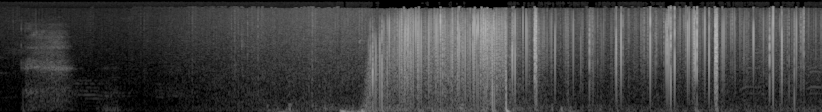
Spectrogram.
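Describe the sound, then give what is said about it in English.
Dense vinyl record surface crackle, with irregular pops and clicks over a hissy noise bed. It starts faint and grows louder and busier after a few seconds. No music or voices are clearly audible. “Oh, I love that crackle.”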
